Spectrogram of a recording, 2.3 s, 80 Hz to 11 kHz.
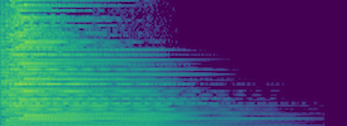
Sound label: Bb 13th Suspended 4th; Bb13sus; strummed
